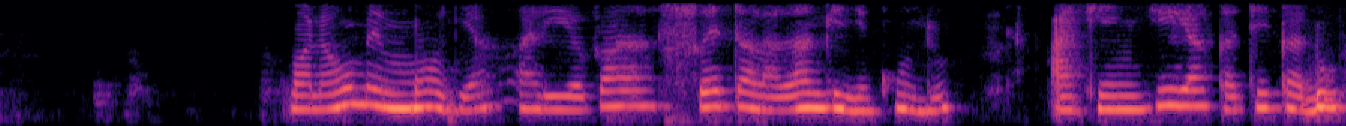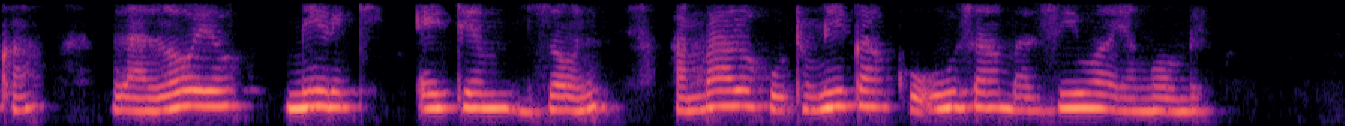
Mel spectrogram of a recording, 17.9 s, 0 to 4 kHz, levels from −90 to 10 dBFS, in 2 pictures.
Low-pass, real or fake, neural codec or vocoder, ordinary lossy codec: 3.6 kHz; fake; codec, 16 kHz in and 24 kHz out, 2.2 kbps, FireRedTTS-2 codec; AAC, 24 kbps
